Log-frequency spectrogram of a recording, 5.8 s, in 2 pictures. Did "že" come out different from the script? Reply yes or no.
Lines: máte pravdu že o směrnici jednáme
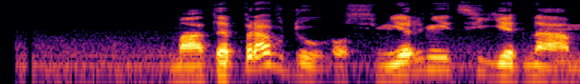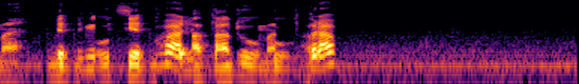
yes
